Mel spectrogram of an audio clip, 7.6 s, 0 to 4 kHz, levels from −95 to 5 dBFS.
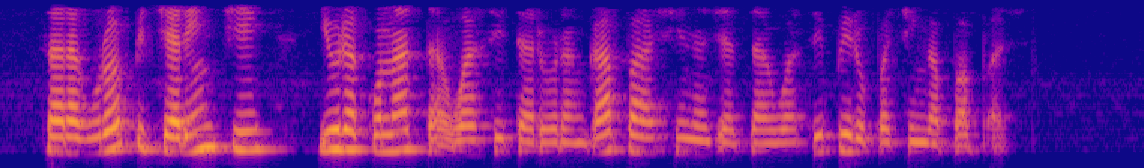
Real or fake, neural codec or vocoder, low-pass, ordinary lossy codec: real; none; 3.6 kHz; MP3, 32 kbps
